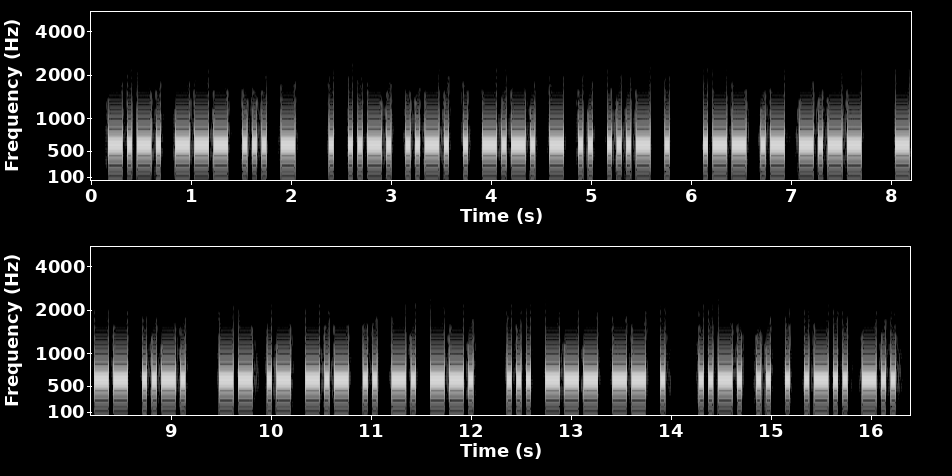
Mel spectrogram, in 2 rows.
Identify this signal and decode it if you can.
Morse code, heard as a keyed tone, about 25 wpm, 600 Hz. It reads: COST EFFECTIVE WAY OF MAKING SOME FIELD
